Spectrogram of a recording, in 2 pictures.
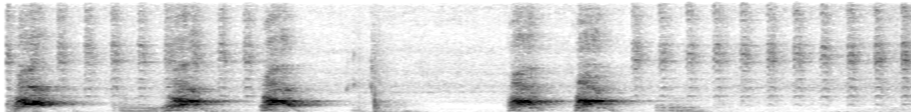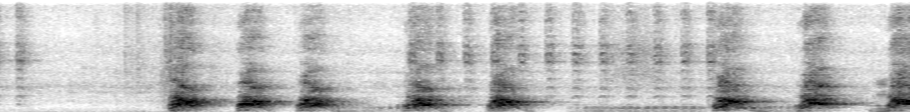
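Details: A small Shih Tzu–Yorkie mix dog barks in sharp, loud bursts, pausing briefly between runs of barking.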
